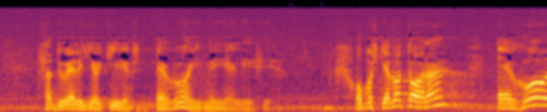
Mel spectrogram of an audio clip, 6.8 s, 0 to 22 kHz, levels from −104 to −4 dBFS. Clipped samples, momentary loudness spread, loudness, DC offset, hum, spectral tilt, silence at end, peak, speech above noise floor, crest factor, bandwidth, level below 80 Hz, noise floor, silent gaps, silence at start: under 0.1%; 21 LU; -17 LUFS; under 0.1%; none; -6 dB/octave; 0 s; 0 dBFS; 20 dB; 18 dB; 16.5 kHz; -48 dBFS; -37 dBFS; none; 0 s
